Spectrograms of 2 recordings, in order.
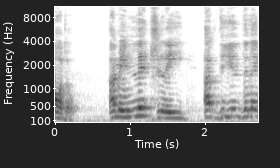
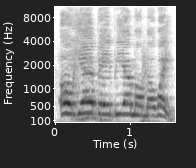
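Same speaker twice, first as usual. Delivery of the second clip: higher, louder flirty gushing; eager flirty reply; 5 semitones higher, 5 dB louder than usual. Retold or imitated. Woman eagerly agreeing to the date, gushing. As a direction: coo it like she can't wait.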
